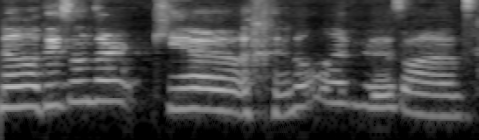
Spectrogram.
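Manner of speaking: put-on high voice, fighting tears, trying not to cry. Retelling answering from a dressing room, imitating holding back tears. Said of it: "crying, but, like, trying not to cry".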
